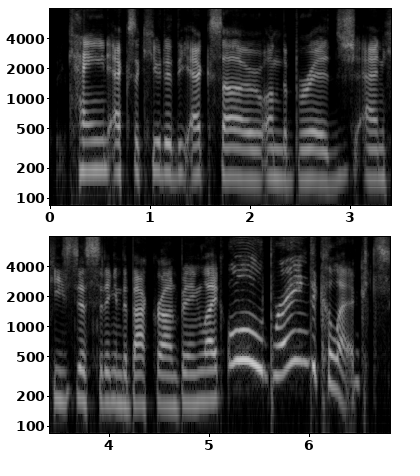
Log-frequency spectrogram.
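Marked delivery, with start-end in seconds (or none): 5.2-6.8 loud, very high evil scientist voice. Imagining a background character as an evil scientist: evil scientist voice. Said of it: "He's like an evil scientist".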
